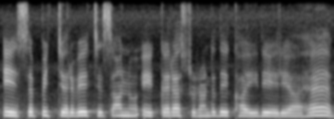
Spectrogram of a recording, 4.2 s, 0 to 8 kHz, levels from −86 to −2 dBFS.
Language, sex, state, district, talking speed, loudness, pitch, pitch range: Punjabi, female, Punjab, Kapurthala, 145 wpm, -16 LUFS, 245 Hz, 235-255 Hz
